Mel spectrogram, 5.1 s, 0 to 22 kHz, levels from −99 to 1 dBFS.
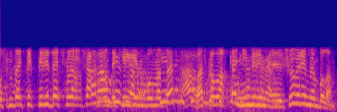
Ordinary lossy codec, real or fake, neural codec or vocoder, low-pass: Opus, 16 kbps; real; none; 3.6 kHz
